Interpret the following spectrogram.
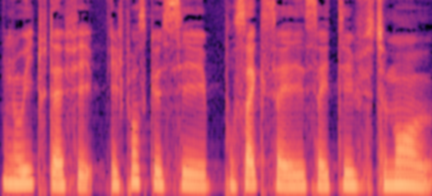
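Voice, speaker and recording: This woman has a fairly low pitch, and the sound is dry and close with no echo. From central France (Touraine). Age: 20s. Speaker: podcast guest sharing personal story. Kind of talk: personal testimony in interview. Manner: hesitant, many fillers.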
